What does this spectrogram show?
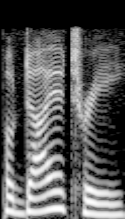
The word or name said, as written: podiatry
